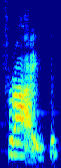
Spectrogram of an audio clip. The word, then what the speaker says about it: Fried: is a duck named Fried. But then I reminded myself, wait, this is Germany. In Germany, it will be pronounced Fried, like from Friedrich. So pretty much Fred.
